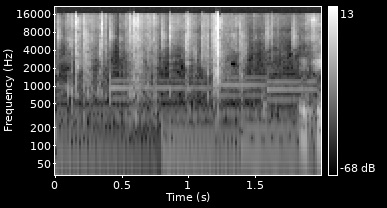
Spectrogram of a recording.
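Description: Crinkling and short sharp rustles of a foil trading-card pack wrapper being opened and the cards pulled out, over steady background music.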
